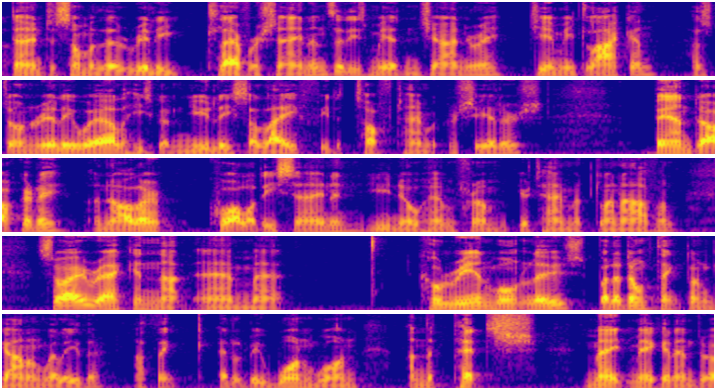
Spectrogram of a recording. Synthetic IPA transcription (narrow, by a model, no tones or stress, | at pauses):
t̚d̥ãʊ̃ntɨsʌ̃mʌvðəɹɪlˠikʰl̥ɛvə˞sãɪ̃nɪ̃nzðɨt̚hizmeɾn̩d͡ʒãnjə˞i̥d͡ʒẽmidlakə̃n | əzdʌ̃nɹɪlˠiwɛlˠizɡɑɾənjʉlˠisəlaɪfhiɾətʰʌftʰãɪ̃məkʰɹ̥ɨʃeɾə˞z̥ | b̥ɛ̃ndɑkəɾiʔənʌðə˞ | kʰw̥ɑlˠəɾisãɪ̃nɪ̃njɨnoʊɪ̃ɱfɹə̃mjə˞tʰãɪ̃mət̚ɡ̥lə̃navə̃n | soʊaɪɹɛkɨ̃nðət̚m | kʰoɹiə̃nwõʊ̃nʔlʉz̥b̥ʌɾaɪdõʊ̃nθɪ̃ŋk̚d̥ʌ̃nɡanə̃nwɪlˠiðə˞aɪθɪ̃ŋkɪɾl̩ˠbiwʌ̃nwʌ̃n | ə̃nðəpʰɪt͡ʃ | maɪt̚meɪkɨɾɪ̃ntʉ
